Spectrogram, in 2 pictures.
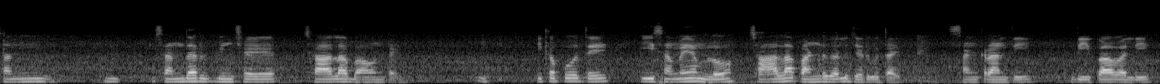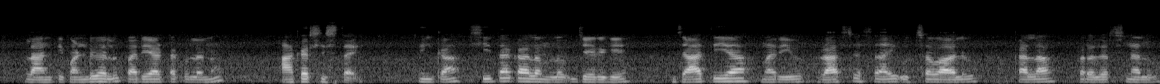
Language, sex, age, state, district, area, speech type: Telugu, male, 18-30, Telangana, Suryapet, urban, spontaneous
